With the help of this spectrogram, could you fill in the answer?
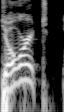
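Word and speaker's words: Dordt: There is a Christian university, Dort University, that's D-O-R-D-T, the D is silent,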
